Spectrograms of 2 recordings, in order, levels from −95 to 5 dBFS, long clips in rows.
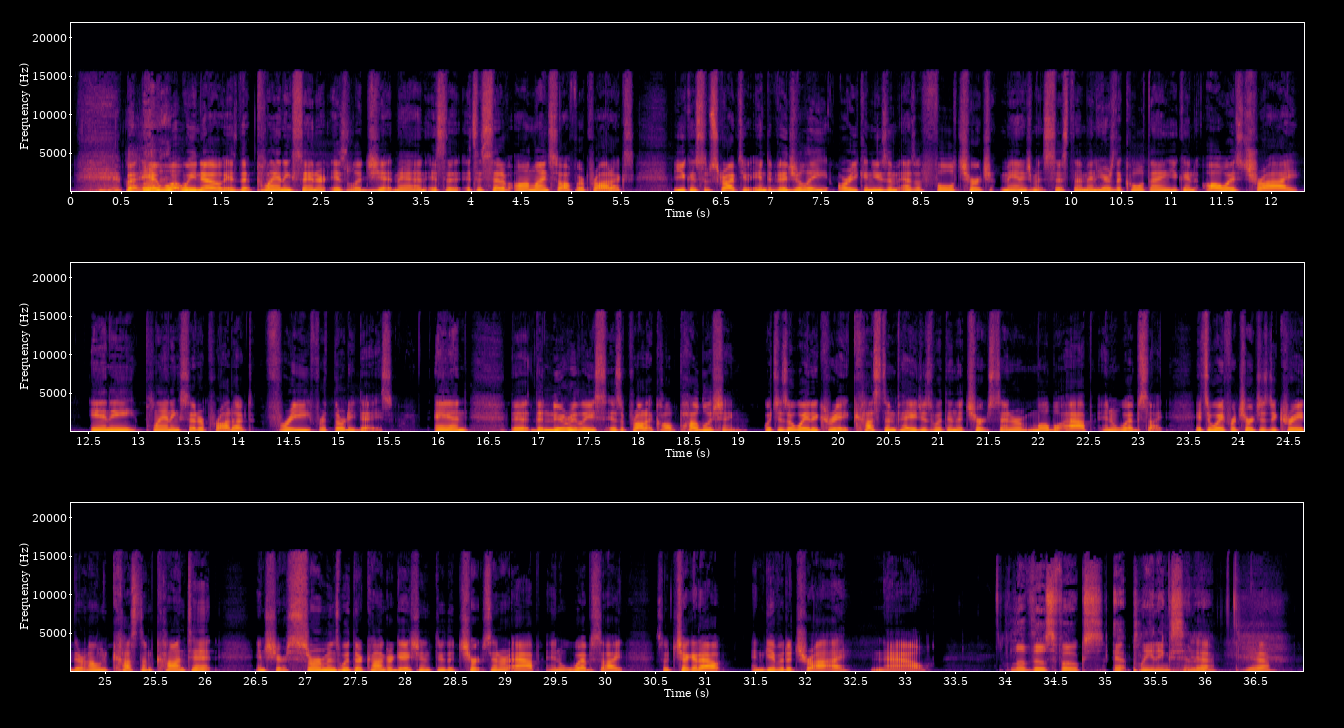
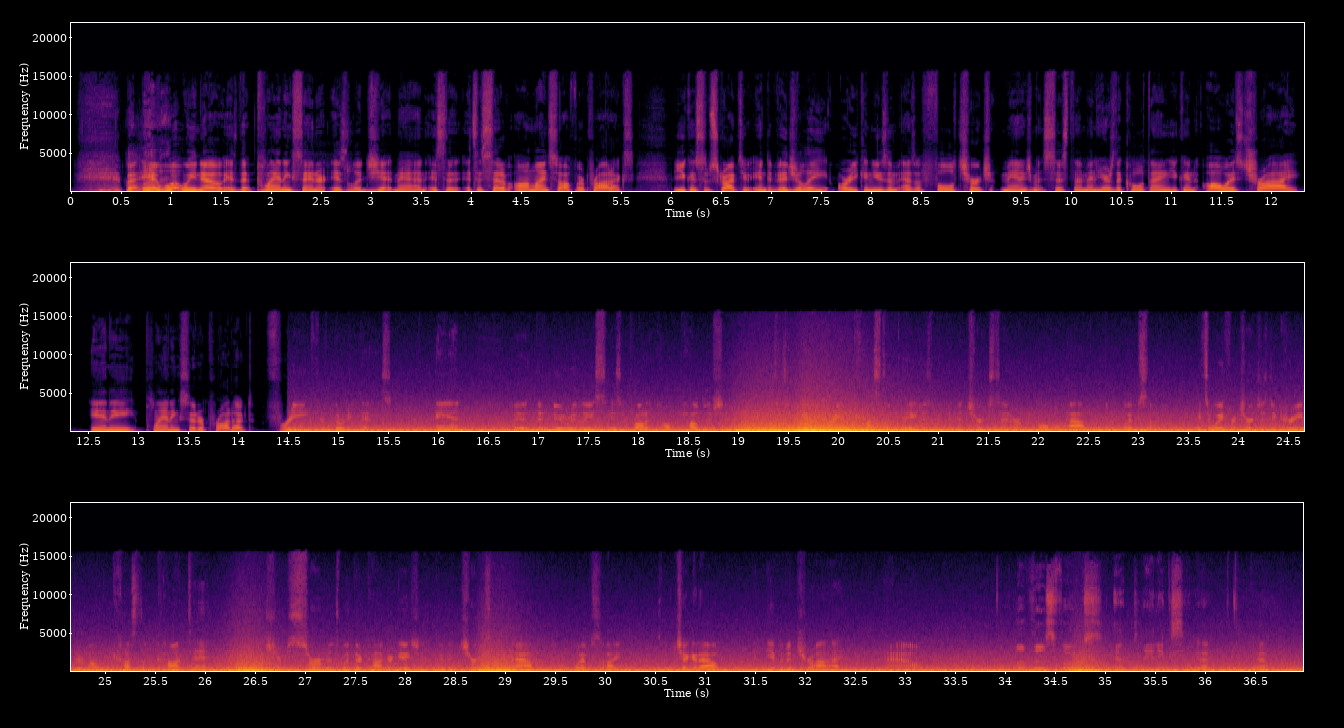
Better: first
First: none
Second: wind noise on the microphone; heavy; from 14 s on; 3 dB above the speech

